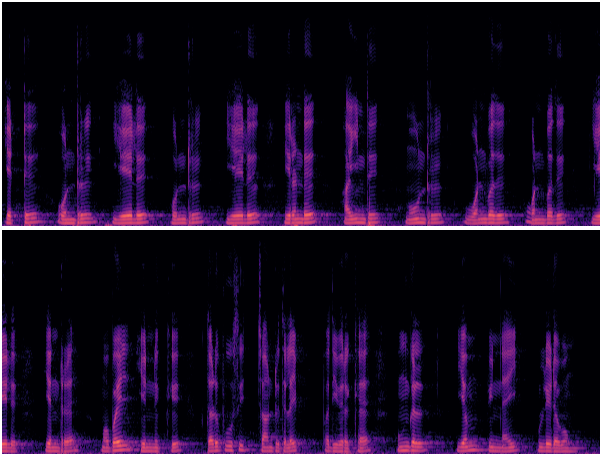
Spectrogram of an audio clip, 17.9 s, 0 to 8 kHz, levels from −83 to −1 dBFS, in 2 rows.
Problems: none marked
